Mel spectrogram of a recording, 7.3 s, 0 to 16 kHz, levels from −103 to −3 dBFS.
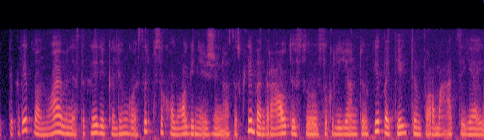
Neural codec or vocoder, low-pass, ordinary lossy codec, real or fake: none; 7.2 kHz; AAC, 96 kbps; real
